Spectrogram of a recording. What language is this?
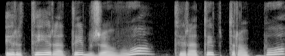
Lithuanian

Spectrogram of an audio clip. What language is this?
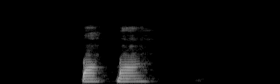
Gen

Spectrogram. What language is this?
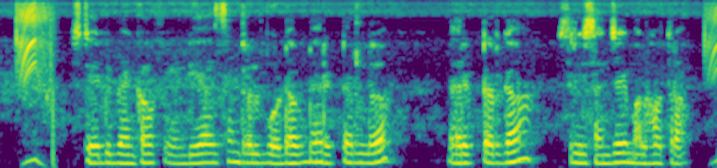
Telugu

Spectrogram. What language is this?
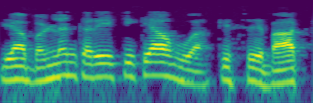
Hindi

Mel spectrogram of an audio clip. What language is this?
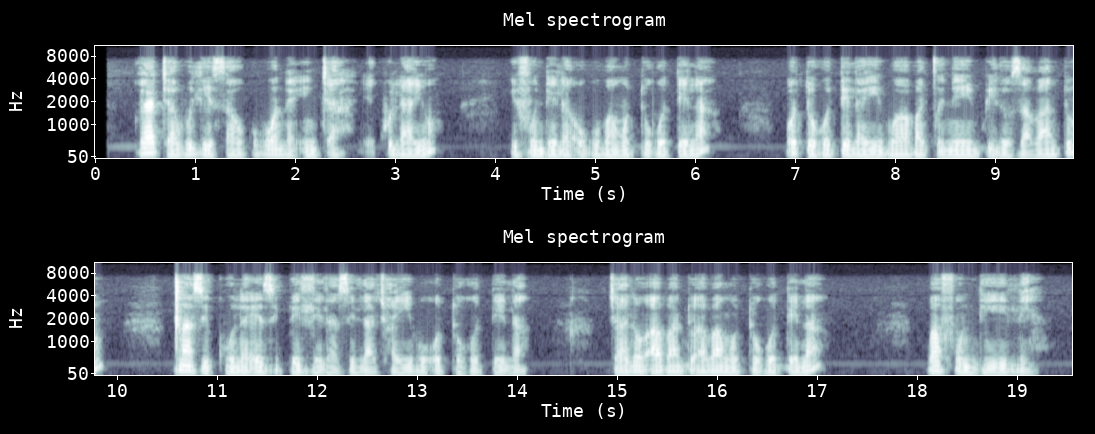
North Ndebele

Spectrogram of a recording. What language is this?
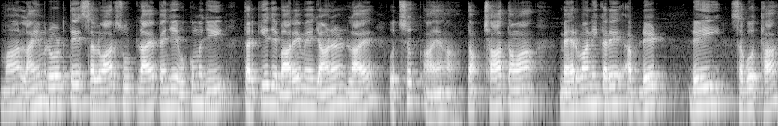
Sindhi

